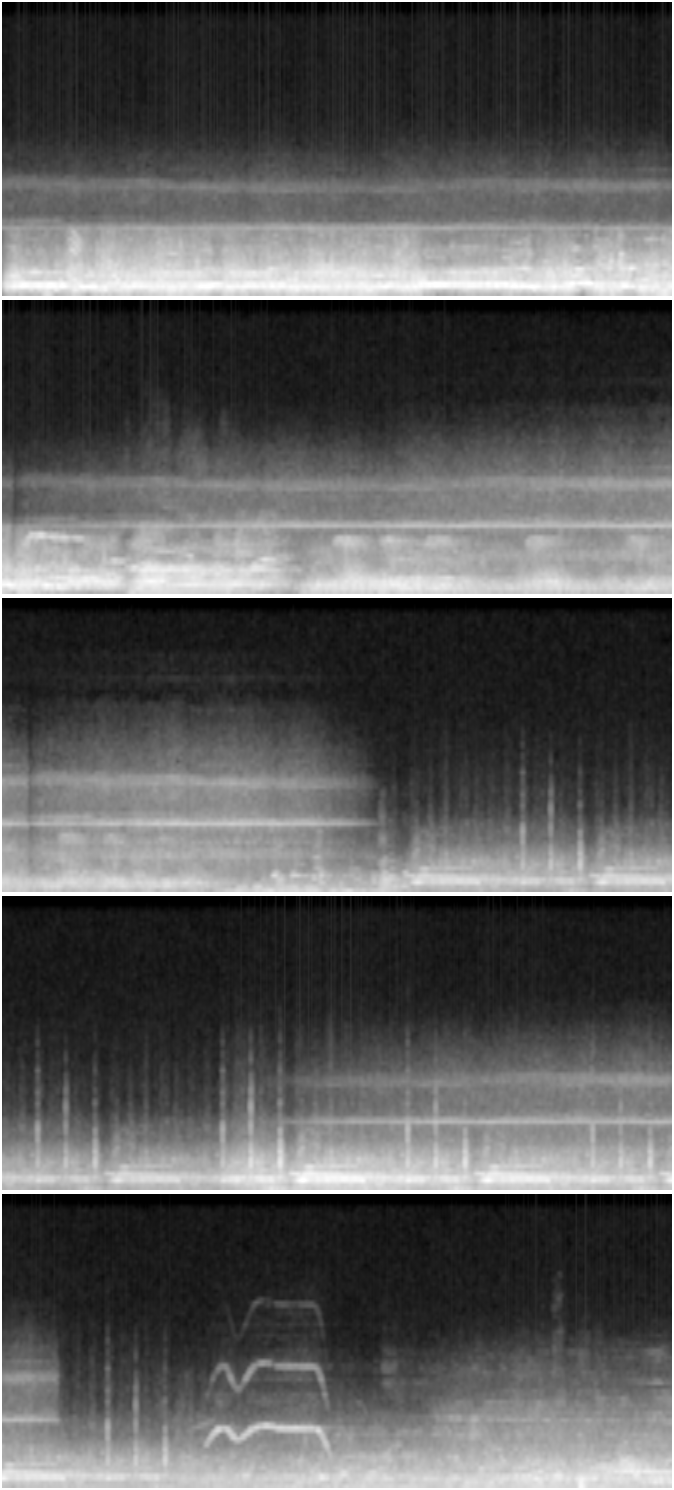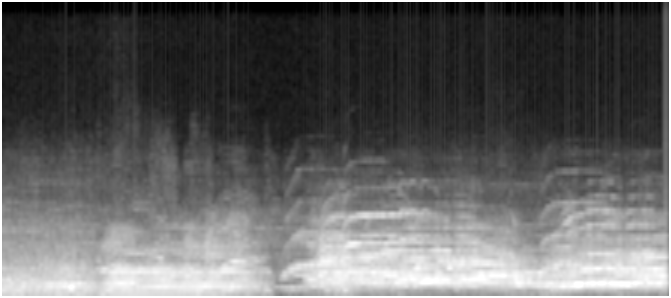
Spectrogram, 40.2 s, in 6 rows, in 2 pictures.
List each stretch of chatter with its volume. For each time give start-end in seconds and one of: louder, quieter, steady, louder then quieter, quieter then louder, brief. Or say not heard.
0.0-40.1 quieter then louder.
